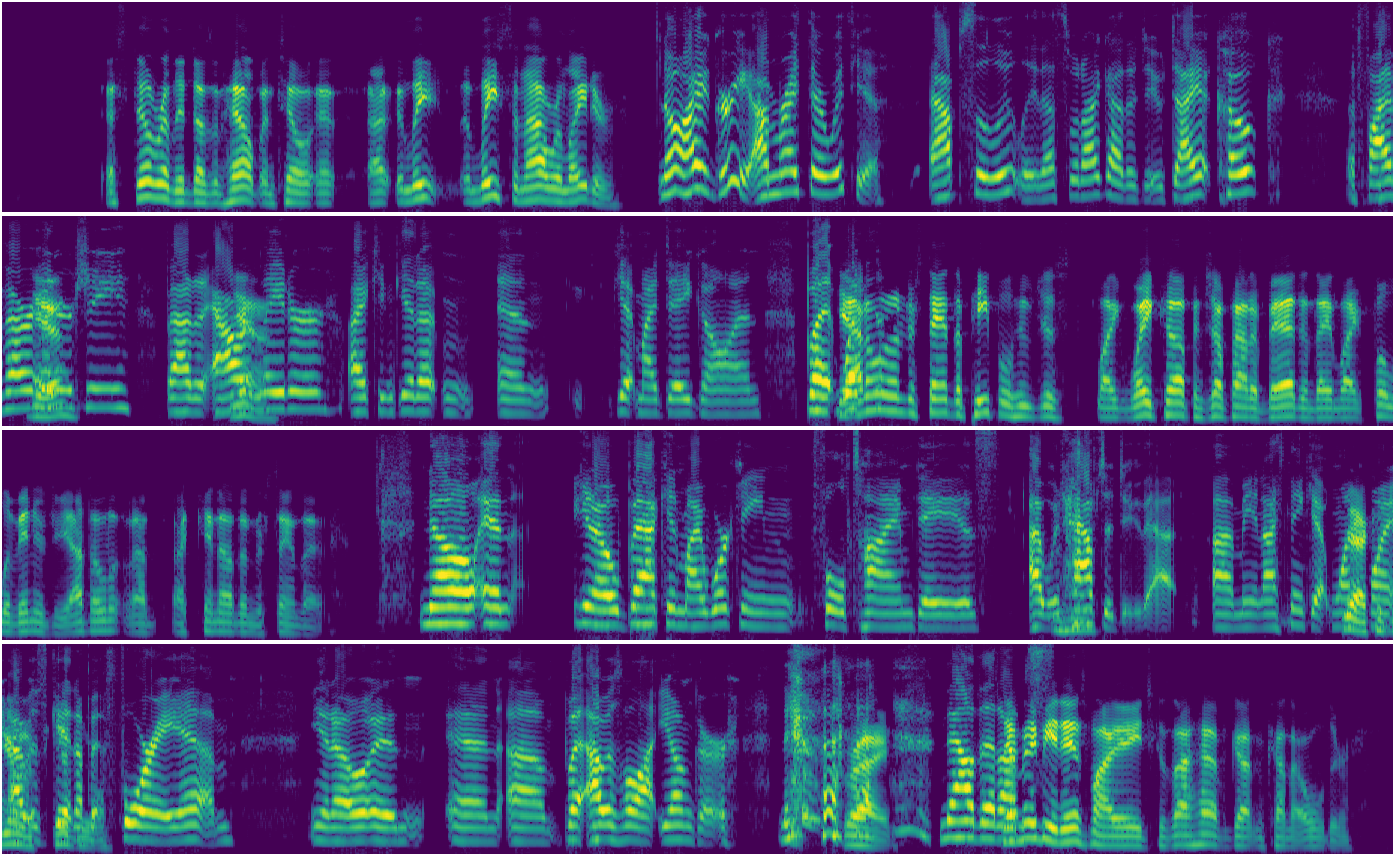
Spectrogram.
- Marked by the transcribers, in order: stressed: "have"; chuckle
- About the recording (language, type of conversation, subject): English, unstructured, What factors affect when you feel most productive during the day?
